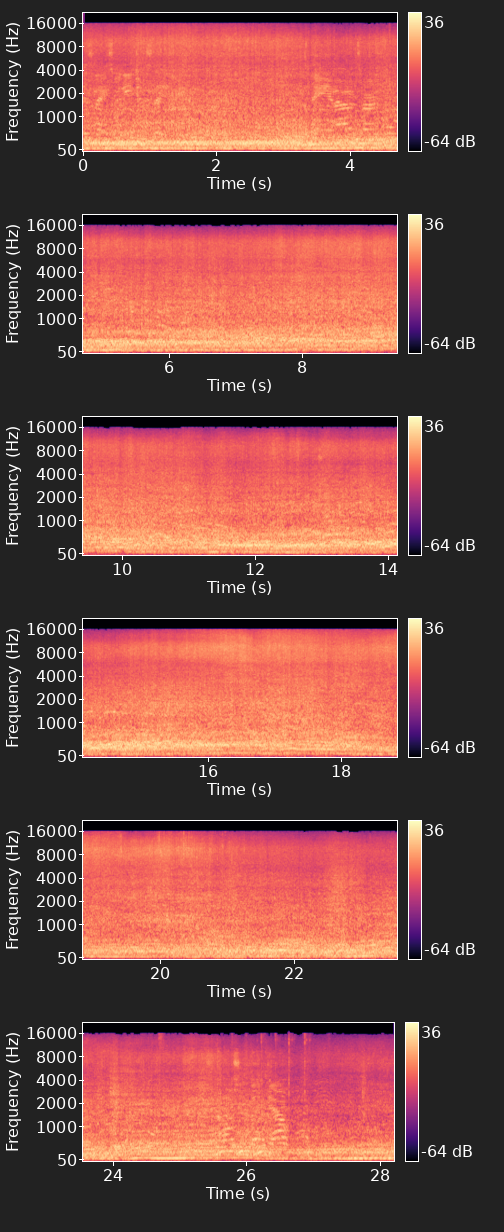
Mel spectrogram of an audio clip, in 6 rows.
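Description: A field of 602 crate late model dirt cars with GM 602 crate V8 engines running together around the track, a steady, continuous engine sound.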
